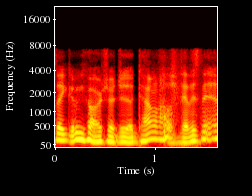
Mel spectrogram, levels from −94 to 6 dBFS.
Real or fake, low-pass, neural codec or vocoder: fake; 7.2 kHz; codec, 16 kHz in and 24 kHz out, 0.4 kbps, LongCat-Audio-Codec, four codebook decoder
